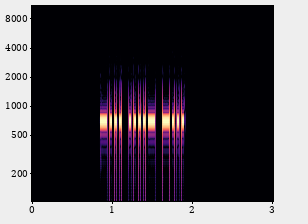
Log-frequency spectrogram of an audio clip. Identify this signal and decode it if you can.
Morse code, heard as a keyed tone, about 38 wpm, 700 Hz. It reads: B4B
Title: All Cut Numbers - 3-Digit 40wpm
